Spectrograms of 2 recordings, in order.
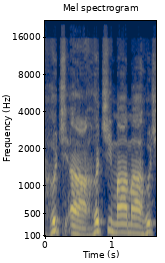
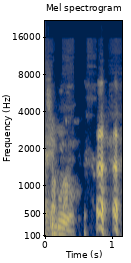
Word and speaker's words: Hachimura: And then you have Huchimama, however you say his name. Hachimura.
